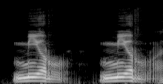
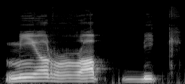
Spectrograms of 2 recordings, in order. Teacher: jadi nun sukun berjumpa dengan huruf ro hukumnya adalah Idam bilunah cara bacanya itu dengan cara memasukkan kemudian juga tidak berdengung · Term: Idam bila gunah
